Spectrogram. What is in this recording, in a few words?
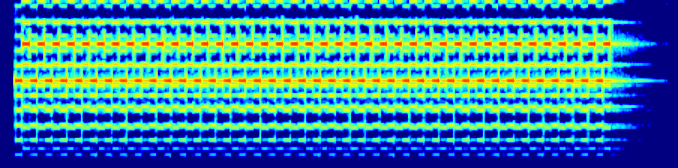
Cyber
